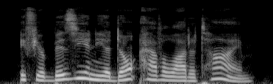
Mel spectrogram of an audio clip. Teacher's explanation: That's very common for the word and to get reduced to just an n sound.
